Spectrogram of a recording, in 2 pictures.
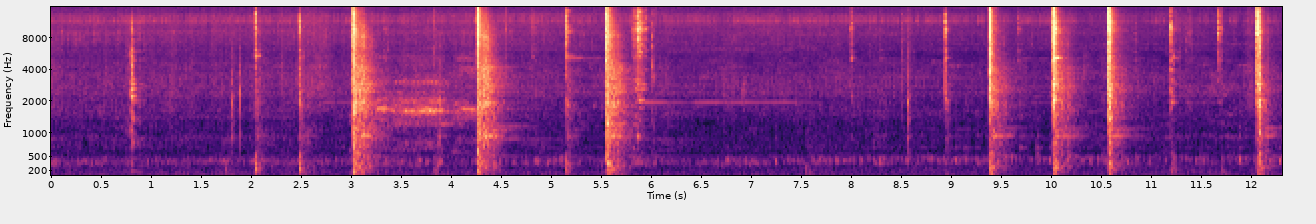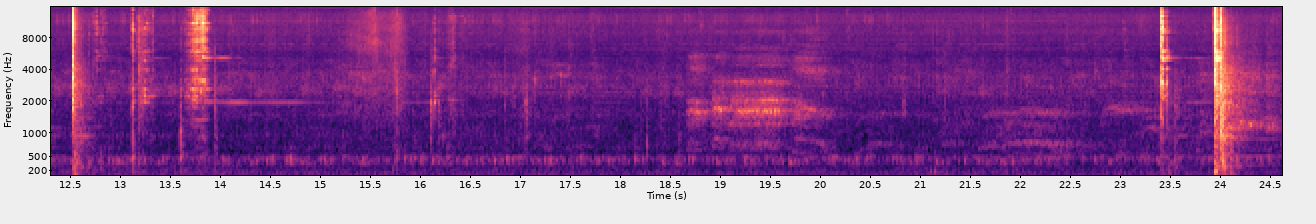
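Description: A cleaver chops sharply into a fish on a wooden block.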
